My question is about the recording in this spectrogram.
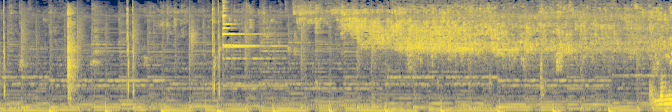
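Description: A steel cup clinks a few times against steel pots, one clink ringing briefly, then water pours with a steady hiss into a pressure cooker of duck curry and potatoes. Background music plays throughout.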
